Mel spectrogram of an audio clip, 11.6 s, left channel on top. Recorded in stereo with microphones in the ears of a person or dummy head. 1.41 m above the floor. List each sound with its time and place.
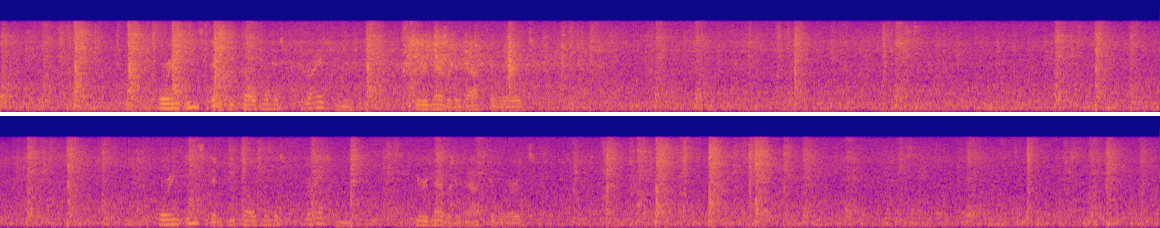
1.6 s a man speaking: 30° left (ahead or behind)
